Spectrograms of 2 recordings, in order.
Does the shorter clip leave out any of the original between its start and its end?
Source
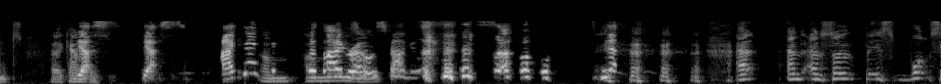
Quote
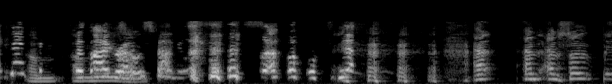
yes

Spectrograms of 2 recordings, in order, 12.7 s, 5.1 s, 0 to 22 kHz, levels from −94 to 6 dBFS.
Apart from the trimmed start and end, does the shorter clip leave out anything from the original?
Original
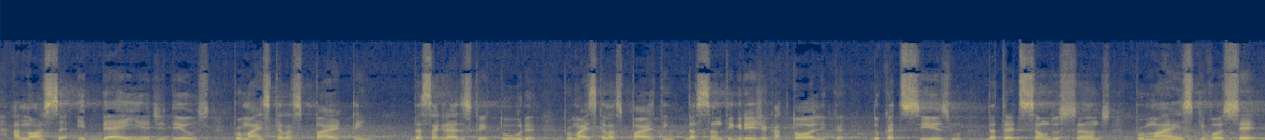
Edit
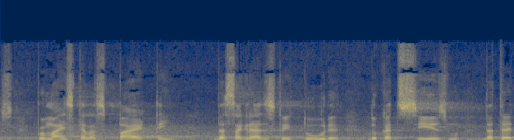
yes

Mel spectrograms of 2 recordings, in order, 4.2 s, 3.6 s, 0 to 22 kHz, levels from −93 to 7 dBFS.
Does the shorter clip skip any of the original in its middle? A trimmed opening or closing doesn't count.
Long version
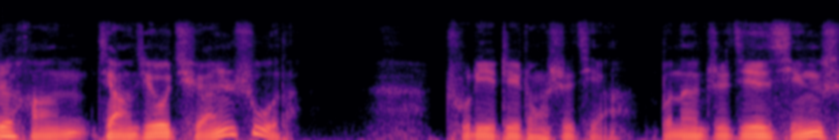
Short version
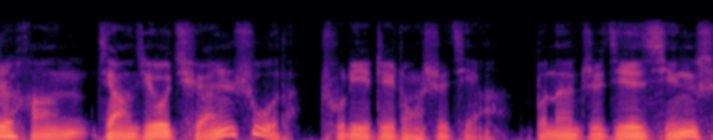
yes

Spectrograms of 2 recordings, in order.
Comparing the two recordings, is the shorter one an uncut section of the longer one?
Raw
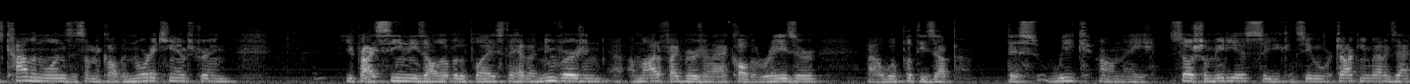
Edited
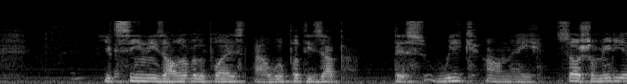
no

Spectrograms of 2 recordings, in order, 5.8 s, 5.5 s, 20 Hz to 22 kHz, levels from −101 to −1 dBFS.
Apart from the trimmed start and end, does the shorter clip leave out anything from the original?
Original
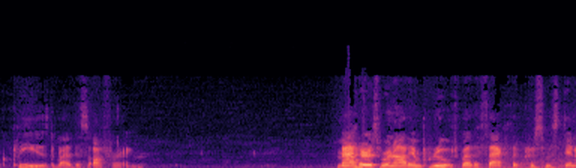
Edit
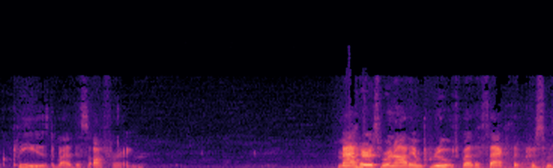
no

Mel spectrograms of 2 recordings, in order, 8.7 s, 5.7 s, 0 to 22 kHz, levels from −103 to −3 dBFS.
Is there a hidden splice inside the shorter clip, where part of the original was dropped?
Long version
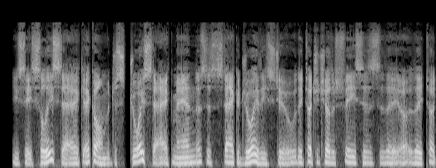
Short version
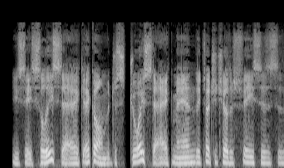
yes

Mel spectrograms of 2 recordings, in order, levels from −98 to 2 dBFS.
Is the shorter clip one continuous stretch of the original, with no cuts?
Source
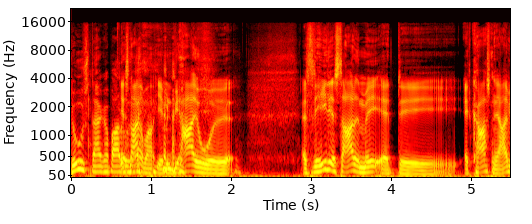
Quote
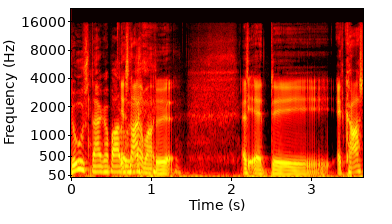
no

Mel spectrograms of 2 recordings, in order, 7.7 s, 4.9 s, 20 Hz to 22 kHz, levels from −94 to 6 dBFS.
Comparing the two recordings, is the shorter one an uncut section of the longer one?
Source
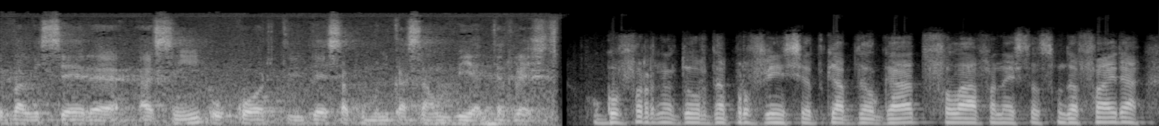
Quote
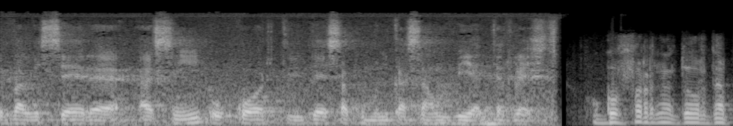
yes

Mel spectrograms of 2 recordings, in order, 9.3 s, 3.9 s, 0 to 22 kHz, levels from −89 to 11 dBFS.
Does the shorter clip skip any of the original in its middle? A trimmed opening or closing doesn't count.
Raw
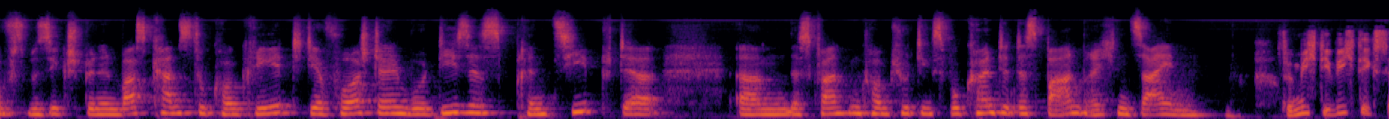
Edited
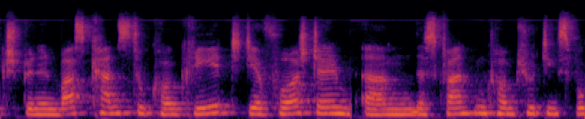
yes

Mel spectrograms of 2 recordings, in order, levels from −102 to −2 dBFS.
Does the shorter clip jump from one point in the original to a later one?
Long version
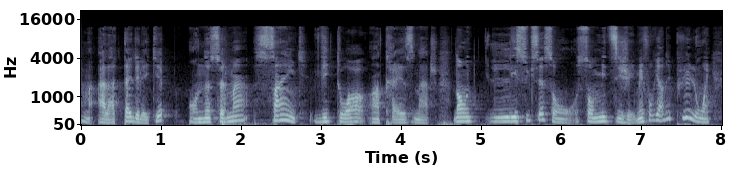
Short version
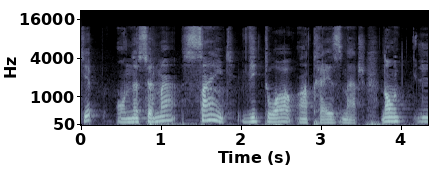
no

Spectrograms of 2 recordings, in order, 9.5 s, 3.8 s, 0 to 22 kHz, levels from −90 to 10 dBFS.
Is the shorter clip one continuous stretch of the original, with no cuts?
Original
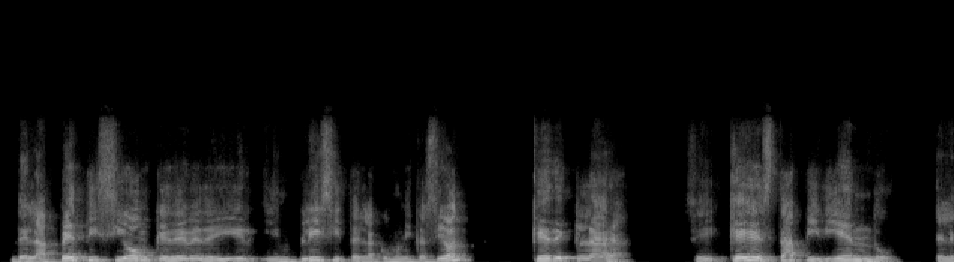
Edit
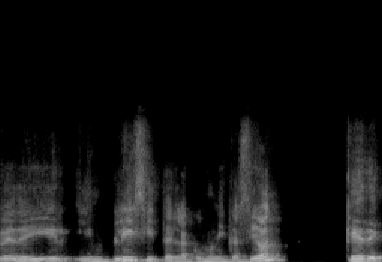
yes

